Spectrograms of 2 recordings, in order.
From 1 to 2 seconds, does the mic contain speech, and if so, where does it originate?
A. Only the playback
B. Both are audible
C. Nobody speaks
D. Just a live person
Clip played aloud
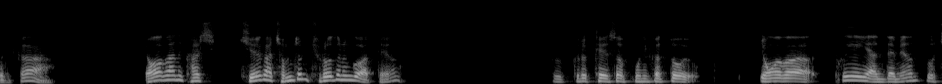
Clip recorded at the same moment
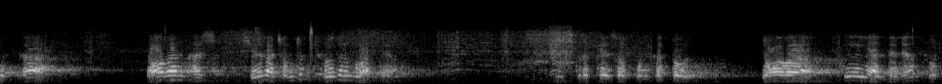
A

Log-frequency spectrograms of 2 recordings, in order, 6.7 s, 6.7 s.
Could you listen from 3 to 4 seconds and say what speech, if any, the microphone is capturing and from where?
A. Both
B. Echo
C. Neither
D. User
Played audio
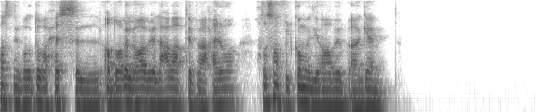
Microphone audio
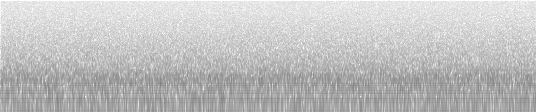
C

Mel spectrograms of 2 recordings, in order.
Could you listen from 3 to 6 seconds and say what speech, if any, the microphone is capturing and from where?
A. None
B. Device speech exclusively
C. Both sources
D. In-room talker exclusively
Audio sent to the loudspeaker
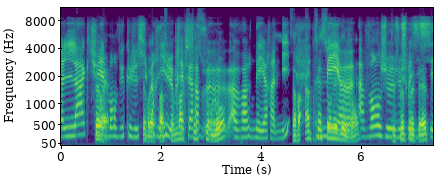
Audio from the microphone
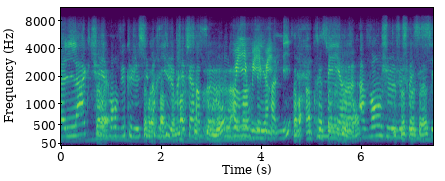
C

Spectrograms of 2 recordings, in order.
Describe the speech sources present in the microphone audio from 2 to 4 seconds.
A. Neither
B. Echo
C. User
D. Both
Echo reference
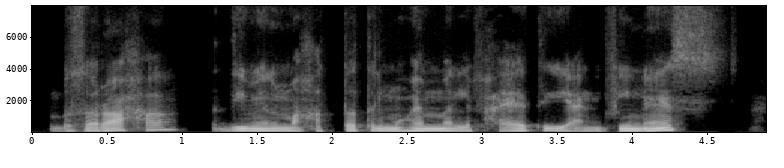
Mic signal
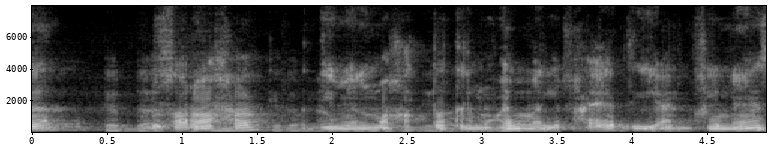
D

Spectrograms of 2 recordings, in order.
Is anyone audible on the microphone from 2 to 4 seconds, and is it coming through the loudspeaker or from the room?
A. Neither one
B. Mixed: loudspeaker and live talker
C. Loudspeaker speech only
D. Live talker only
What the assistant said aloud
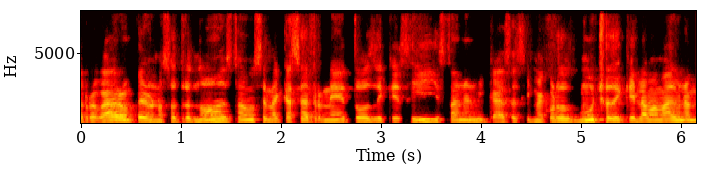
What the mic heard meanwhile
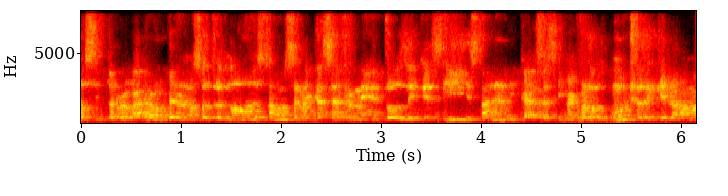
C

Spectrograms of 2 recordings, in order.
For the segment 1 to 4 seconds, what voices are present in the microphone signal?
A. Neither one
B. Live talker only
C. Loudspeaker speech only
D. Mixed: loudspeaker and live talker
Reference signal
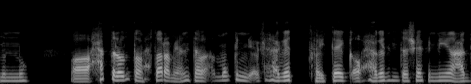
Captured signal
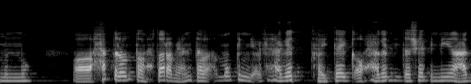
C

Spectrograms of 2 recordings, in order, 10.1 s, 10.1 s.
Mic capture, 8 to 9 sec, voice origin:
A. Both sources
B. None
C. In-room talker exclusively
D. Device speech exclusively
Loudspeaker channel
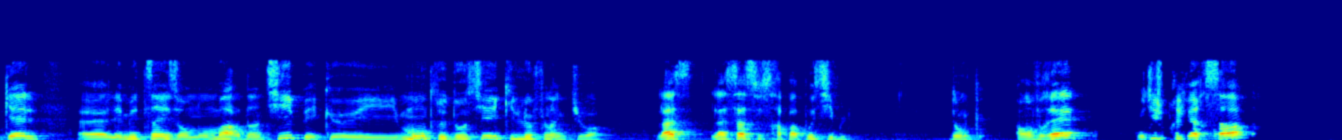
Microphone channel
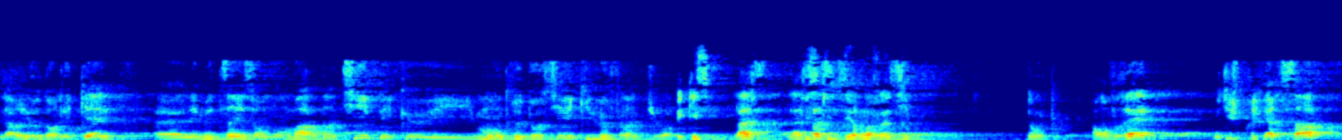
D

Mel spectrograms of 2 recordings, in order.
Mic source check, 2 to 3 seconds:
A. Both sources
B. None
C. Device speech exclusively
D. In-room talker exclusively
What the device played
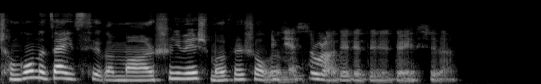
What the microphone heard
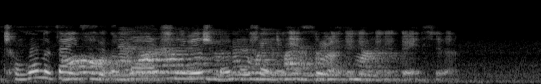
A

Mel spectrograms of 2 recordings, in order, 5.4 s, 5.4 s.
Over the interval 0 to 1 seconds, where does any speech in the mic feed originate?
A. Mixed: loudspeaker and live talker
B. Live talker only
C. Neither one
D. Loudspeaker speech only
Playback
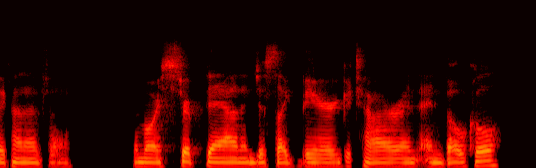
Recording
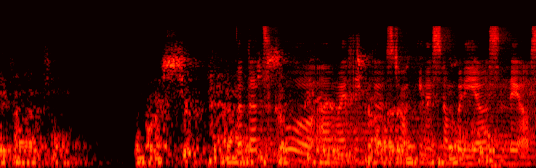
D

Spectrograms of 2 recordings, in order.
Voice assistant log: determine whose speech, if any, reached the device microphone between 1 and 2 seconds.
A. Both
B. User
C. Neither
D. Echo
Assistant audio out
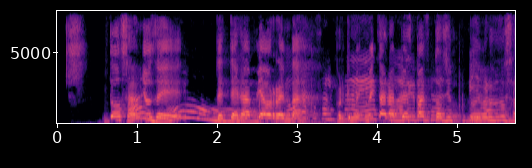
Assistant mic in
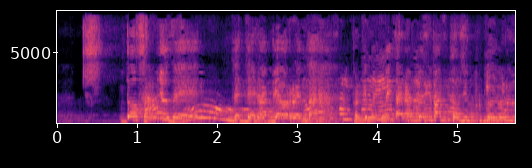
D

